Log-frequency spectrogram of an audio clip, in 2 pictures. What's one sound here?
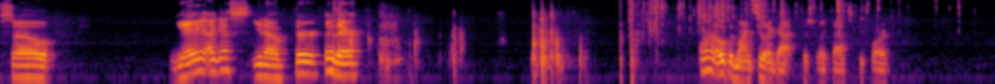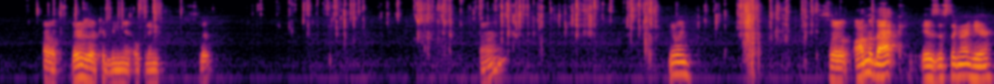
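Card packs rustle and crinkle in a man's hands.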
